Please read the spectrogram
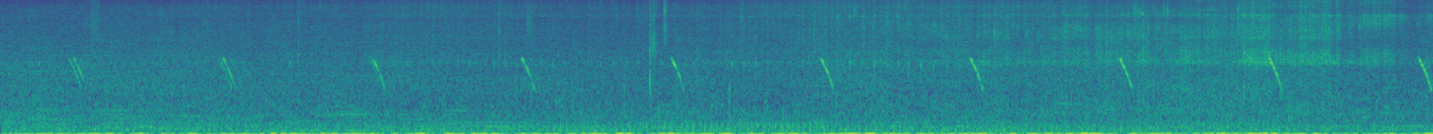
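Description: Japanese audible pedestrian-crossing signal chirping: a short falling electronic chirp repeats evenly about every one and a half seconds, nine times, telling pedestrians that the walk light is on. Steady low street and traffic rumble lies beneath.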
